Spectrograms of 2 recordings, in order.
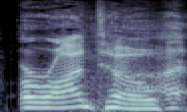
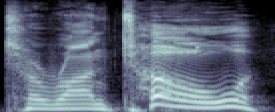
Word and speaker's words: Toronto: happened on the ice yesterday whether it's in toronto or tampa by the way you're not supposed to say toronto like big toe you're supposed to say toronto toronto you're not supposed to pronounce like the second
